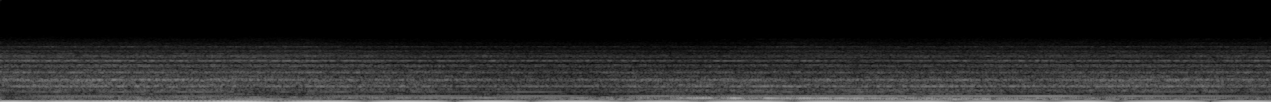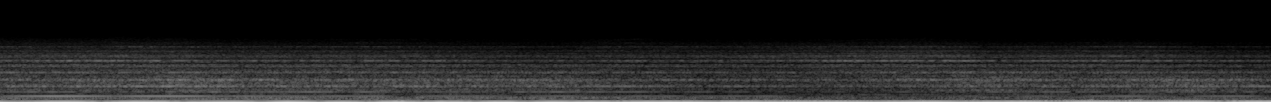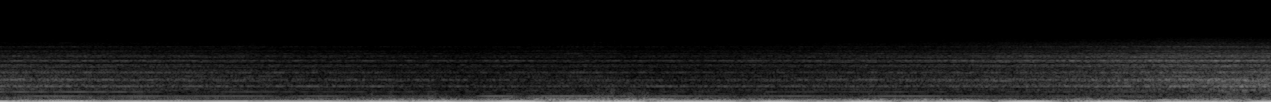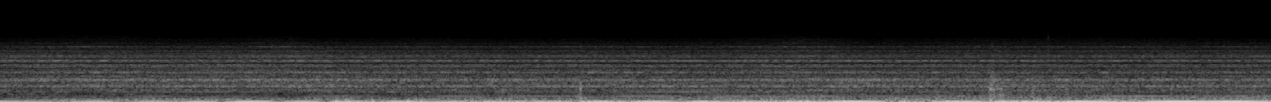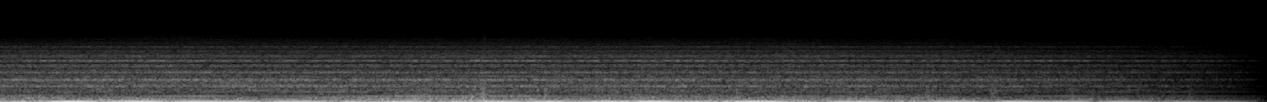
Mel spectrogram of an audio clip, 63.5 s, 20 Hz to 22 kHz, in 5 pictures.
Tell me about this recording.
This is the bridge that I used to cross nearly every day to go to high school. I would have made a longer recording but it was a bit too windy for the microphones, I will return though! Recorded with two JRF contact microphones (c-series) into a Tascam DR-680.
